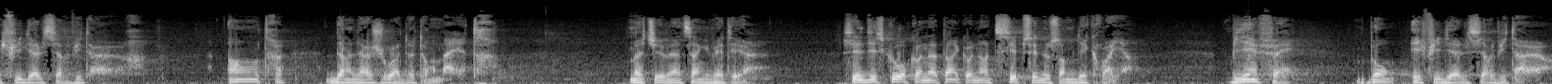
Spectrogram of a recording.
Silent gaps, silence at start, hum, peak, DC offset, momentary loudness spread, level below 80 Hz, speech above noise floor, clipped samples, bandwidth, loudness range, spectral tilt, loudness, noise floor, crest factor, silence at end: none; 0 s; none; 0 dBFS; under 0.1%; 13 LU; -24 dBFS; 27 dB; 0.1%; 13.5 kHz; 4 LU; -4.5 dB/octave; -13 LUFS; -39 dBFS; 14 dB; 0 s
